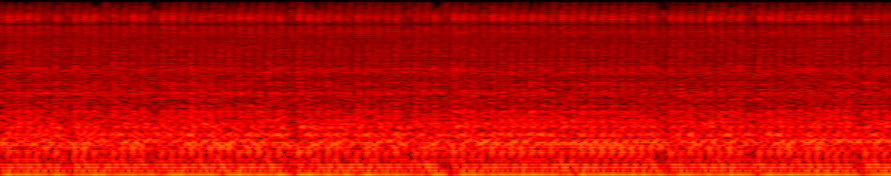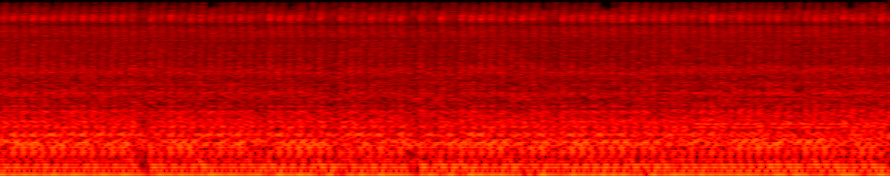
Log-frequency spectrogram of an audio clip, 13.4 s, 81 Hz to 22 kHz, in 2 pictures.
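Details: 1983 Honda XL600R first start after top-end rebuild (1mm overbore, Wiseco 11:1 piston, Megacycle stage one cam, heavy-duty springs, rebuilt carbs): loud steady single-cylinder thump held evenly, no knocks or rattles; normal running.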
